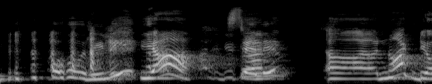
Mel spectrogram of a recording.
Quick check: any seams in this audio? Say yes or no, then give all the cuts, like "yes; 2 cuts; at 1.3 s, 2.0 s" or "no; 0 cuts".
no; 0 cuts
